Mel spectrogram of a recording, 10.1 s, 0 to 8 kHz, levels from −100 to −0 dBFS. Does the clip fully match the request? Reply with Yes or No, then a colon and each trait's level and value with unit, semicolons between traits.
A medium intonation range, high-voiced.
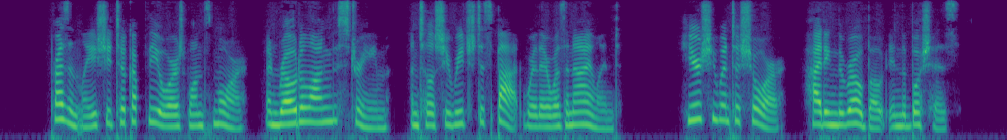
Yes: average, 4.9 semitones; high, 225 Hz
